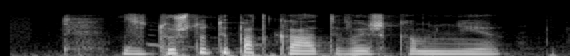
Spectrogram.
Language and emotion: Russian, neutral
